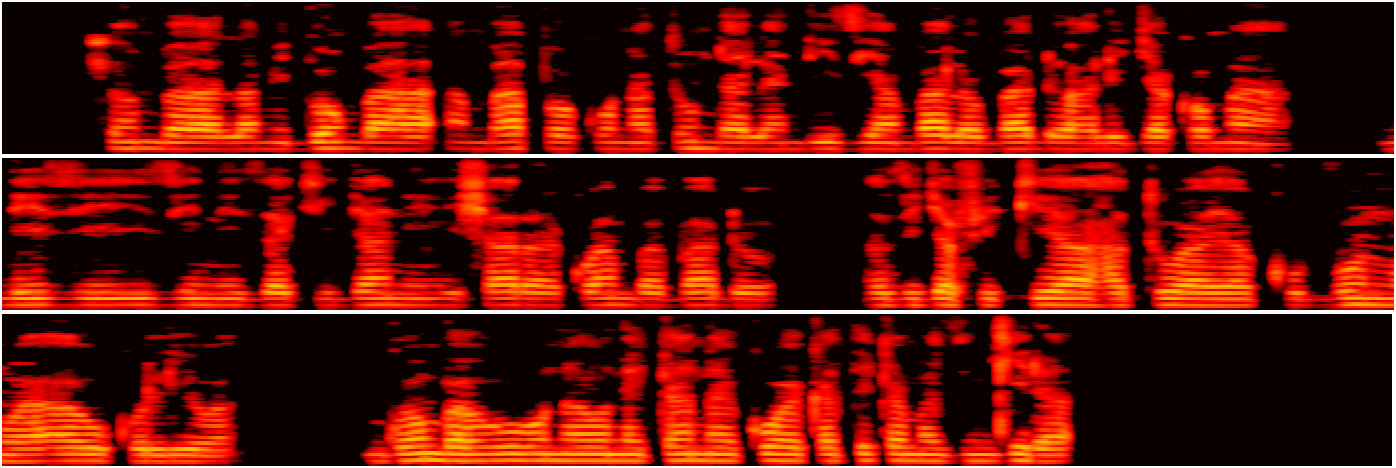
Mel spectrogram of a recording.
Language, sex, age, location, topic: Swahili, male, 50+, Wajir, agriculture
